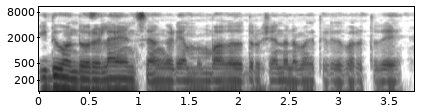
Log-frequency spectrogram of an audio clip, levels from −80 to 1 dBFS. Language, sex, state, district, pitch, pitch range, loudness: Kannada, male, Karnataka, Koppal, 95 Hz, 95-105 Hz, -20 LUFS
